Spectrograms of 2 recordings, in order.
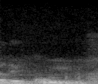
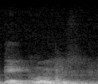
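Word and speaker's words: de cujus: Él, en este caso, el difunto, o el que está dejando la herencia, se llama decuyus. Decuyus. Se escribe decubus en latín, decuyus.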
